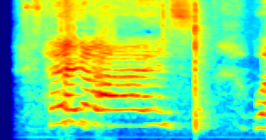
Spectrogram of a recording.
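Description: Two girls' voices giving one long drawn-out sung call together, then a single sharp hand clap about a second and a half in.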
